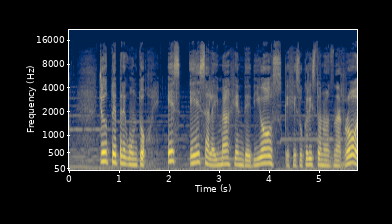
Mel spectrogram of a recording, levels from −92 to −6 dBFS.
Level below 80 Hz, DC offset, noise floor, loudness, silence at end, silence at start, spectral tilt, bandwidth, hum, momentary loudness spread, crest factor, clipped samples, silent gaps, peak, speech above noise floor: -48 dBFS; under 0.1%; -39 dBFS; -19 LUFS; 0 s; 0 s; -5.5 dB/octave; 15.5 kHz; none; 8 LU; 18 dB; under 0.1%; none; -2 dBFS; 21 dB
